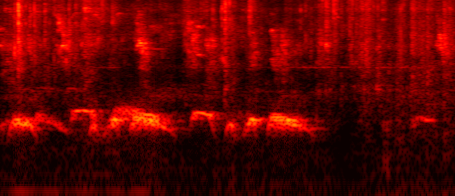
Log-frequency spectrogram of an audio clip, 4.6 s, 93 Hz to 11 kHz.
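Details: Crossbred dove with a big voice singing phrases of 2-3 'kuk' notes in kharam style: low, mellow rolling coos joined into about four phrases, with faint chirps of other birds higher up and a low background hum.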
